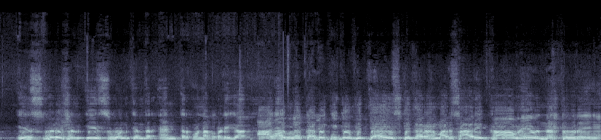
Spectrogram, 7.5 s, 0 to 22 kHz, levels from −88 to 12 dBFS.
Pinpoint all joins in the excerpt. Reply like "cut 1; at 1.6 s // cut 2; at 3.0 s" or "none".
cut 1; at 3.1 s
